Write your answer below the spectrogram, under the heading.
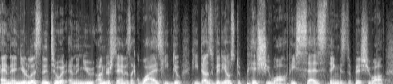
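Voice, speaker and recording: The speaker has an American accent and an animated tone. The pace is very fast, with hardly any pauses. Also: man, fairly low pitch for a man, ordinary pitch variation. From North Texas (East Dallas). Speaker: podcast host and men's coaching program leader. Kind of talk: casual chat.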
